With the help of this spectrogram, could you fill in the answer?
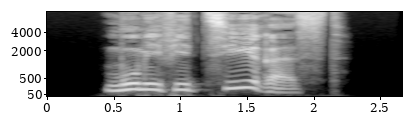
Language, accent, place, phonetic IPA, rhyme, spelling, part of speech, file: German, Germany, Berlin, [mumifiˈt͡siːʁəst], -iːʁəst, mumifizierest, verb, De-mumifizierest.ogg
- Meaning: second-person singular subjunctive I of mumifizieren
